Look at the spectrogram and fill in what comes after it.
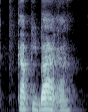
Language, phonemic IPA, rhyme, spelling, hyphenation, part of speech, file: Dutch, /ˌkaː.piˈbaː.raː/, -aːraː, capibara, ca‧pi‧ba‧ra, noun, Nl-capibara.ogg
- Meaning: capybara (Hydrochoerus hydrochaeris)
